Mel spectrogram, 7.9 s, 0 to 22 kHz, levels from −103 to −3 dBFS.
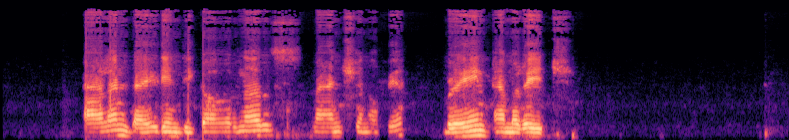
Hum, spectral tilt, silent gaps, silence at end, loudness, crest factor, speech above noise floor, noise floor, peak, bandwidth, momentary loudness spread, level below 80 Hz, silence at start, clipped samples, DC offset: none; -6 dB/octave; none; 2.2 s; -17 LUFS; 18 dB; 59 dB; -76 dBFS; -2 dBFS; 17 kHz; 15 LU; -58 dBFS; 0.85 s; under 0.1%; under 0.1%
